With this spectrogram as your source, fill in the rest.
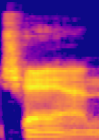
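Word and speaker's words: Achane: then he said it's aan actually we're just like ignoring the e at the end silent E uh yeah I mean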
